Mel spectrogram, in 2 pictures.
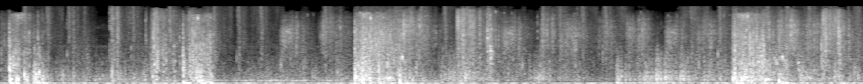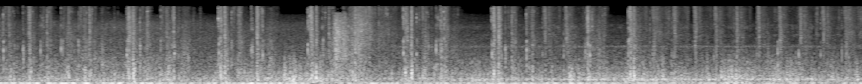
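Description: Footsteps patter steadily over soft ground.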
